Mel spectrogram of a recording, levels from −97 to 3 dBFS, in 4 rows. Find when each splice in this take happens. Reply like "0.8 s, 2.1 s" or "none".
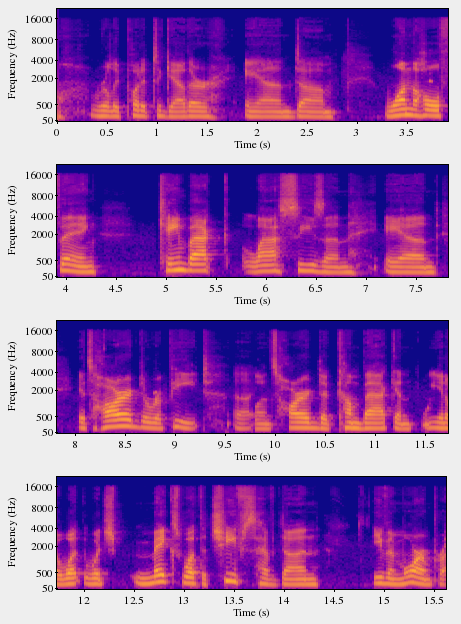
9.8 s, 11.4 s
